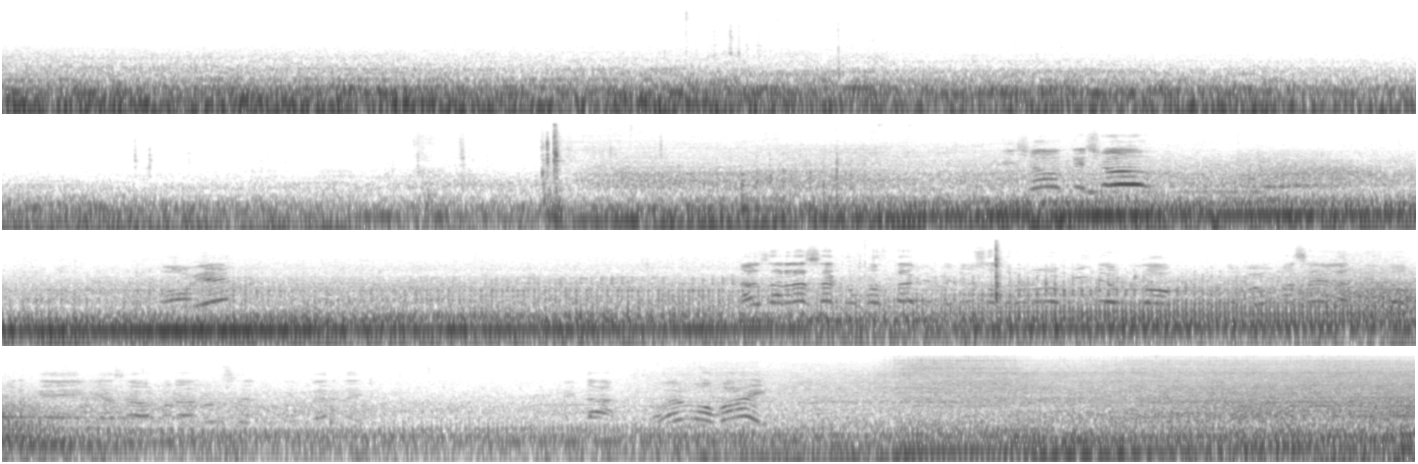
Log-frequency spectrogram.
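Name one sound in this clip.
Tyres roar on pavement as a car drives at speed, heard from inside the car.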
